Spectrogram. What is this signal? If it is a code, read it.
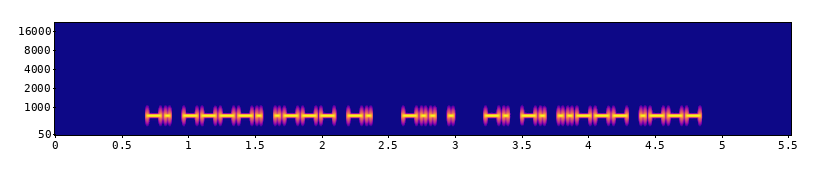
Morse code, heard as a keyed tone, about 36 wpm, 700 Hz. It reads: N9JN DE NN2J
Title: USA Callsign DE Callsign - 4 Characters - 35wpm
